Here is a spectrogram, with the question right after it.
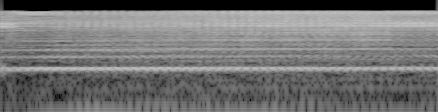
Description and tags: sort of triangle wave sounding minor dissonance...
